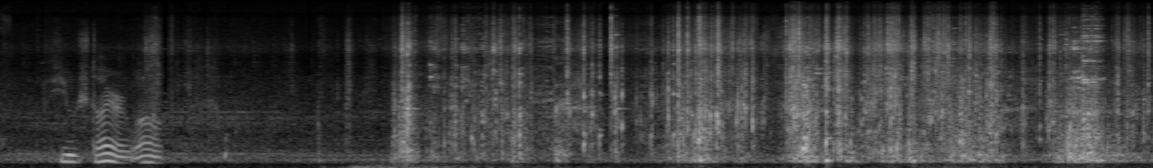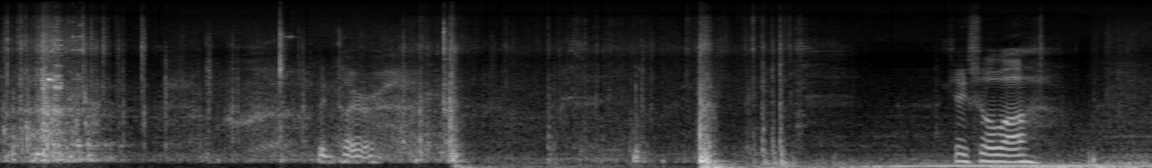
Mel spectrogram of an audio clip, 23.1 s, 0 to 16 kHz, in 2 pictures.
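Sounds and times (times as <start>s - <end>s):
rummaging knocks and scrapes: 3.2s - 12.9s, 15.6s - 19.8s.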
